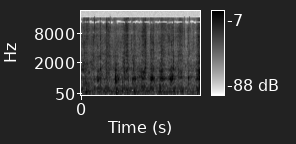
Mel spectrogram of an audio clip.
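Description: Wooden spoon beating thick praline candy with pecans in a stainless steel saucepan, with irregular clicks and knocks of the spoon against the pan. The candy is being stirred off the heat as it cools, thickens and turns grainy.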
